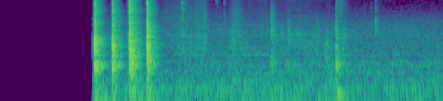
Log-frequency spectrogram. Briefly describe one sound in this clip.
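Small objects knock onto a wooden workbench.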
